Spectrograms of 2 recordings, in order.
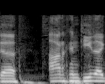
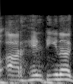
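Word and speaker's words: Argentina: pronounce नहीं करते जो स्पेनिश होते हैं उसको वो खा की तरह प्रोनाउंस करते हैं हा हा अर्जेंटीना राइट जे जो होता है उसको वो खा कहते हैं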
